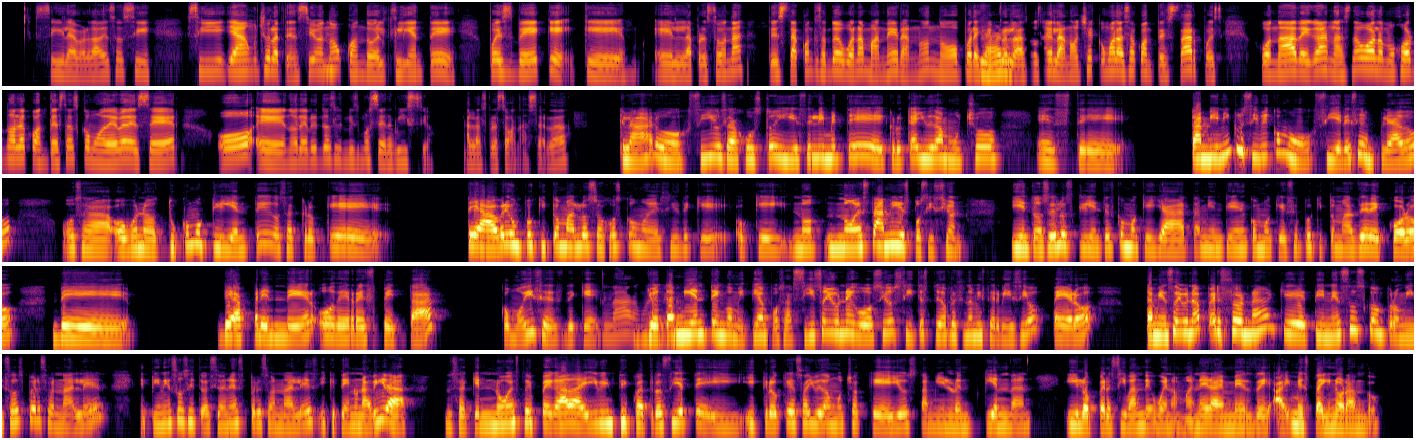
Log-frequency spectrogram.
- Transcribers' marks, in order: tapping; laughing while speaking: "persona"; laughing while speaking: "veinticuatro siete"
- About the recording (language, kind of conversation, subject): Spanish, podcast, ¿Cómo pones límites al trabajo fuera del horario?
